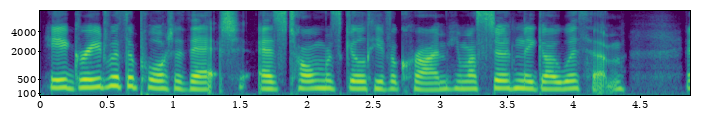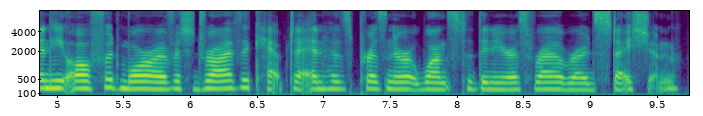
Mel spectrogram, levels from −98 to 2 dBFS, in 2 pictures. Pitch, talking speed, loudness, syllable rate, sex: 210 Hz, 230 wpm, -17 LUFS, 6.0 syllables/s, female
